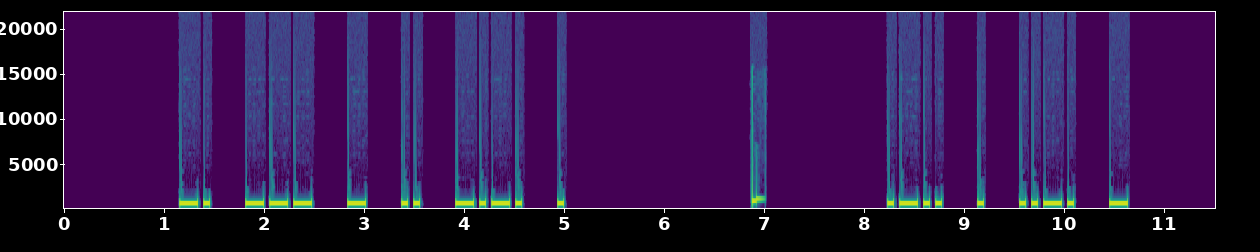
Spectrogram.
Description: Morse code, heard as a keyed tone, about 20 wpm, spaced as for 14 wpm, 700 Hz. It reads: NOTICE LEFT
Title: 2x Character Spacing - Top 500 Words - 20wpm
